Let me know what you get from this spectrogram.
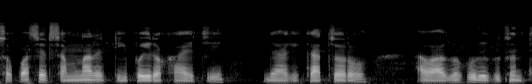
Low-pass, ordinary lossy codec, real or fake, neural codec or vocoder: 7.2 kHz; none; real; none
